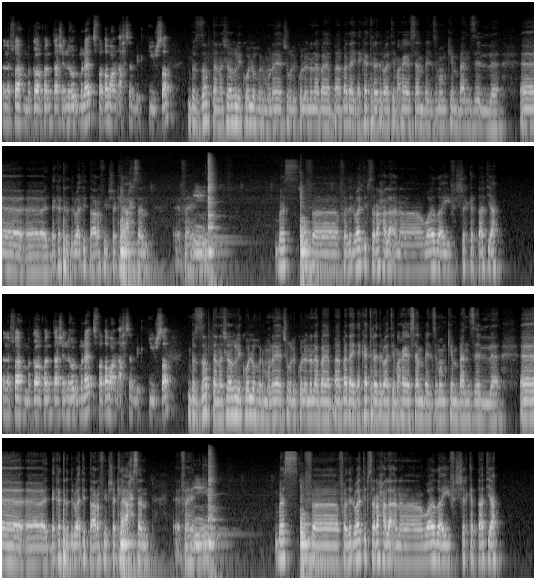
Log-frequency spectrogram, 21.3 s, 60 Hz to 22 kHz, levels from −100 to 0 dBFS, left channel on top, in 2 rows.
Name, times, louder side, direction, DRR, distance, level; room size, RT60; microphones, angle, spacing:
voice 1, 0.0-3.3 14.4-14.7, right 1 dB, 5° right, 1.0 m, -28 dB
voice 2, 3.7-9.9 10.4-13.6 14.1-14.8 16.1-16.4 16.7-20.5, right 4 dB, 55° right, 0.7 m, -28 dB
sound 1, 13.0-13.6 14.8-15.2 16.6-17.3, equal, 75° left, 3.0 m, -25 dB
8.8 x 4.9 x 2.4 m
head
